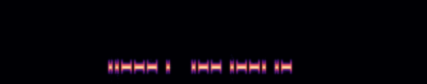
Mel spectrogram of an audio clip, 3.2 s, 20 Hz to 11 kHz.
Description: Morse code, heard as a keyed tone, about 51 wpm, 700 Hz. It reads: 2E WPA
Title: Field Day Exchanges - 50wpm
